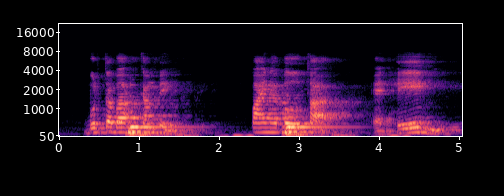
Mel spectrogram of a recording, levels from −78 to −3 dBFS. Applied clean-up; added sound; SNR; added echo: none; Bowed string instrument; -2 dB; reverberation time 1.0 s.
